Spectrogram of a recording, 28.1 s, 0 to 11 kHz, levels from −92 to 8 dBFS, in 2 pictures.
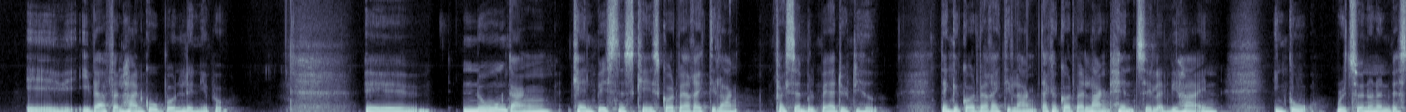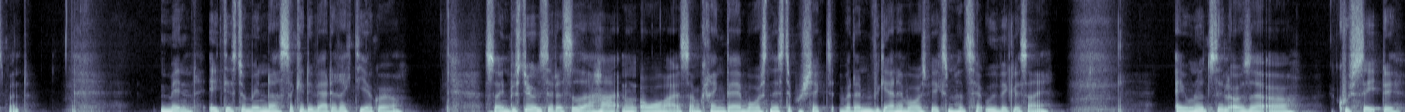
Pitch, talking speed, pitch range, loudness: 170 Hz, 195 wpm, 160-185 Hz, -18 LUFS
